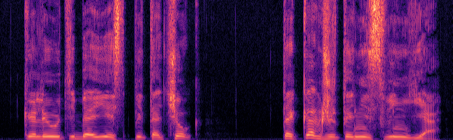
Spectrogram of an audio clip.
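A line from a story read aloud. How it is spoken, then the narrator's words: Joyful shout. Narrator (Russian): крикнул он радостно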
